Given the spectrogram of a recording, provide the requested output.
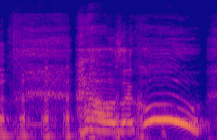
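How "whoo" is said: very high, loud whoop; hyped whoop. Retold or imitated. Boy cheering a roast, loud high whoop. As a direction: whoop like the crowd just got roasted. Crowd reaction in story.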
